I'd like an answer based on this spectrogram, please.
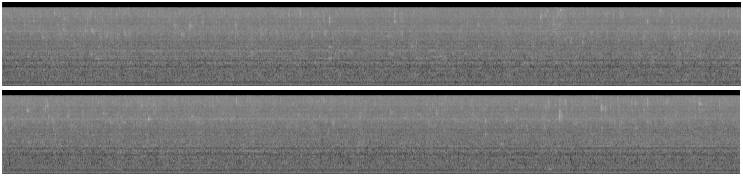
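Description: Home reef aquarium running: a steady wash of trickling, splashing circulating water over a constant low hum from the tank's equipment.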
